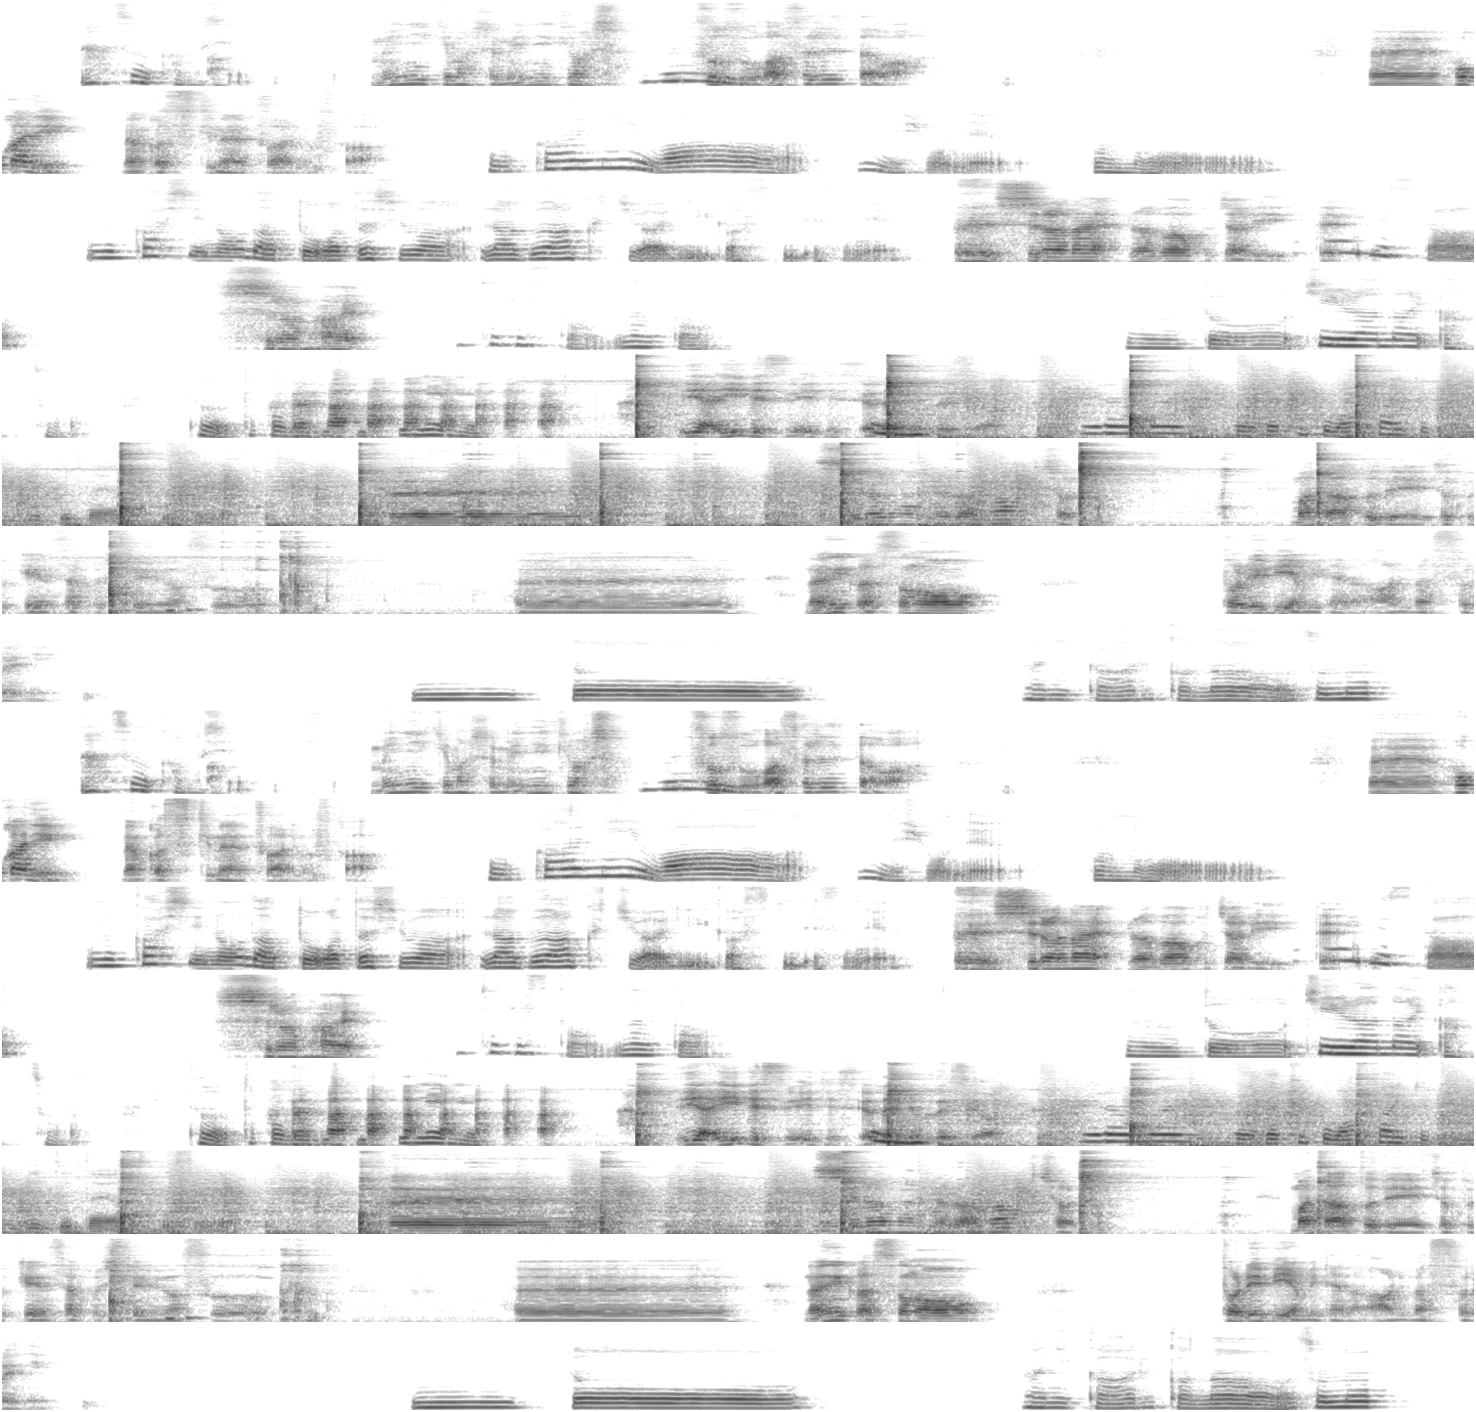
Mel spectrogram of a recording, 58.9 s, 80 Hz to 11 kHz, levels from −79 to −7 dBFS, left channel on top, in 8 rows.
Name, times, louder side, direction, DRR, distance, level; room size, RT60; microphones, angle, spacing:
voice 1, 0.4-1.2 3.2-3.7 9.8-11.4 11.6-12.3 12.8-13.7 15.2-19.2 21.3-22.2 24.5-25.7 27.7-29.8 30.4-31.1 31.4-31.8 33.8-34.1 34.8-38.0 45.7-45.8 53.6-55.5 56.6-58.4, right 3 dB, 25° right, 0.3 m, -39 dB
voice 2, 1.9-3.1 3.5-4.6 6.6-7.7 8.0-9.2 19.5-21.4 23.2-23.9 30.9-31.4 32.5-34.7 38.7-39.9 40.5-42.3 43.3-45.5 46.7-49.0 50.3-51.7, right 3 dB, 70° right, 1.0 m, -38 dB
sound 1, 32.0-47.6, left 5 dB, 65° left, 0.6 m, -39 dB
sound 2, 34.1-42.1, equal, 10° left, 0.8 m, -41 dB
5.4 x 3.2 x 2.7 m
head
